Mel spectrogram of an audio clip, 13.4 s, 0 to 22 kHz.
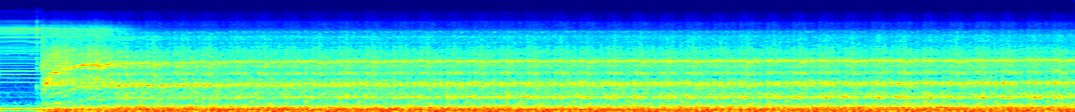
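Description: A 1980 Chevrolet C10 Squarebody's carbureted engine catches within the first second and settles into a loud, steady, rumbling run that continues without a break.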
